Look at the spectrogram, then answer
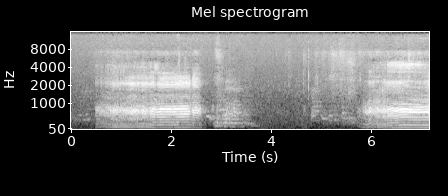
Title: Cute Pug snoring| Dora the Pug| Adorable | funny dog ❤️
